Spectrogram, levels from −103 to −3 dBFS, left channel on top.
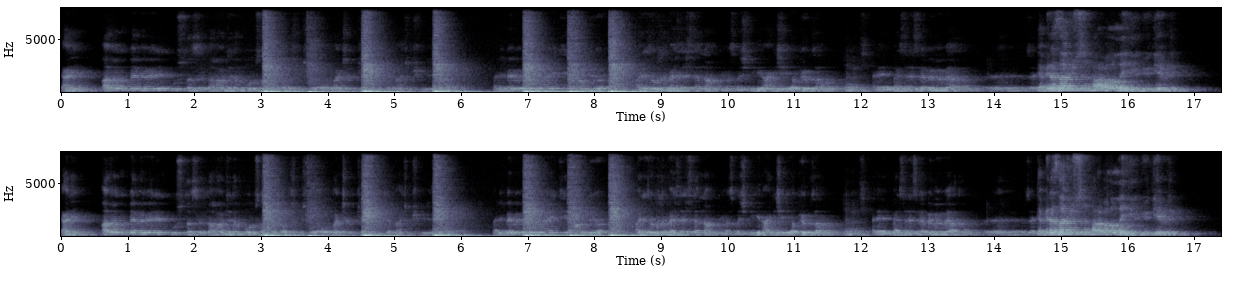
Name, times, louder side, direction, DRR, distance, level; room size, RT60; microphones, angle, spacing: voice 1, 0.0-0.3 0.6-5.8 6.5-8.2 8.6-11.6 12.2-15.5, right 2 dB, 40° right, -1 dB, 0.4 m, -43 dB
sound 1, 3.0-6.6 6.9-9.4, equal, 10° left, 0.5 m, -29 dB
voice 2, 5.6-5.9 11.7-12.0 14.7-16.7, equal, 80° right, -3 dB, 0.7 m, -37 dB
2.5 x 2.3 x 2.8 m, 1.0 s
head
